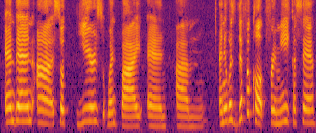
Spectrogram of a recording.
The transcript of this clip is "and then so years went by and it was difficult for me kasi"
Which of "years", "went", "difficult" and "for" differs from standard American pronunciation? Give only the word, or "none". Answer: none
